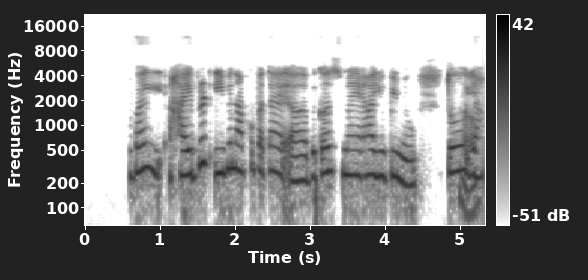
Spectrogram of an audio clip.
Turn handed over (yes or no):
no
